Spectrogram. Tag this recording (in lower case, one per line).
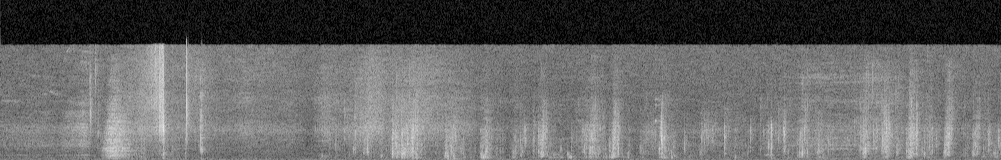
inside a small room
